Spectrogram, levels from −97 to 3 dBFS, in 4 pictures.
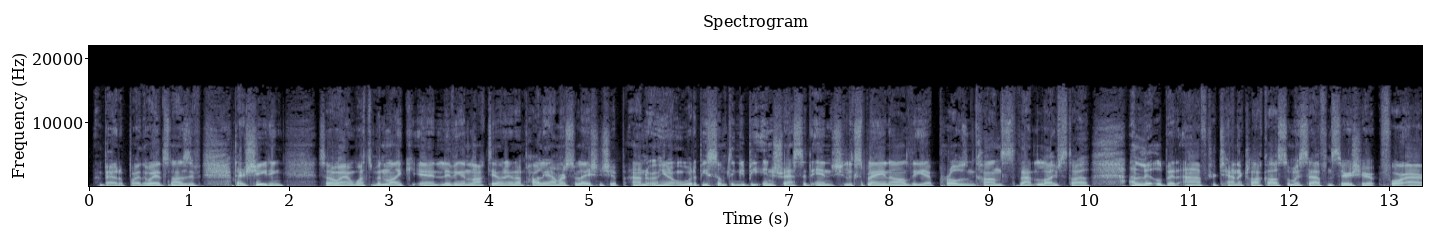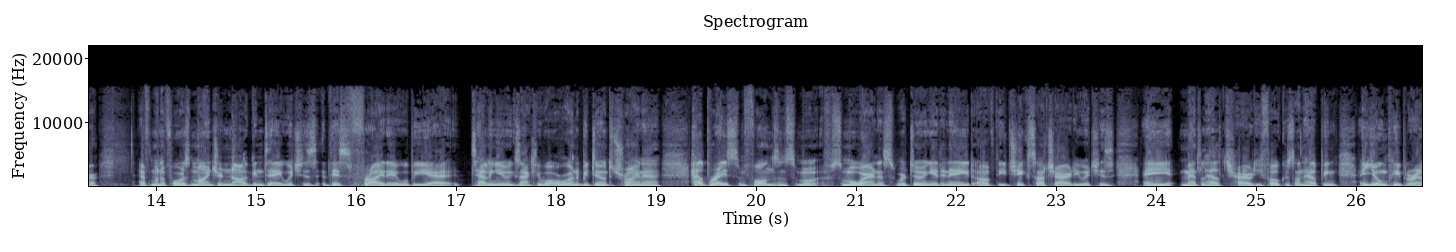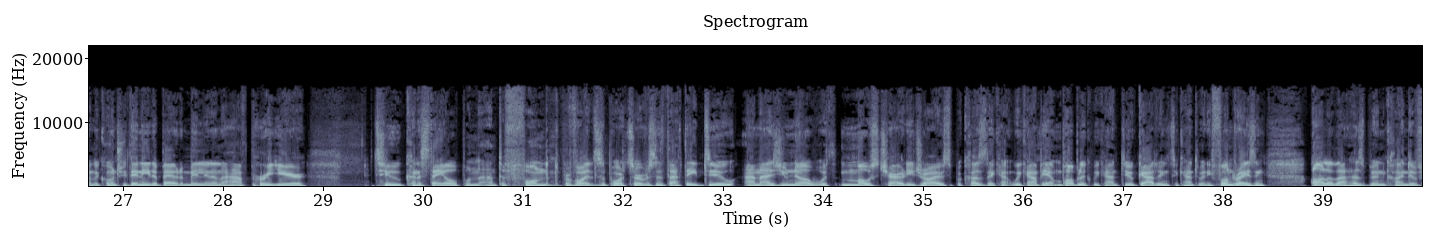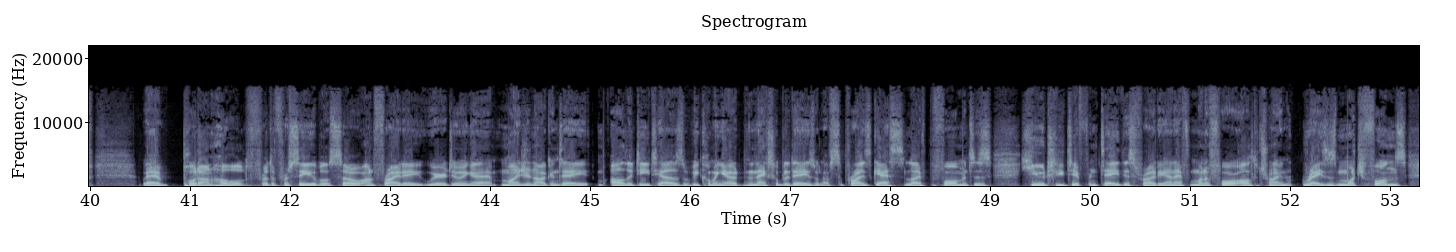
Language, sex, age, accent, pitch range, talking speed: English, male, 20-39, Irish, 105-125 Hz, 260 wpm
